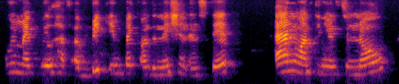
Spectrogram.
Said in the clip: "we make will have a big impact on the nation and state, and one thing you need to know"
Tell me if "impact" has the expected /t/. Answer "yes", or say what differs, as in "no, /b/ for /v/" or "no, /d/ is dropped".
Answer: yes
